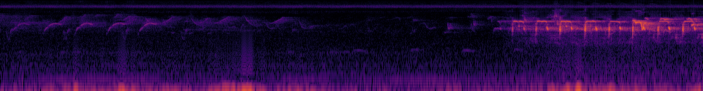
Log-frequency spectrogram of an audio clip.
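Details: Comb-crested jacana, also called Jesus bird, with newly hatched chicks at Fogg Dam near Darwin, Northern Territory, Australia. A run of quick, high, arched chirps repeats about twice a second for three seconds. A steady buzzing chorus, possibly insects, then rises and fills the end.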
